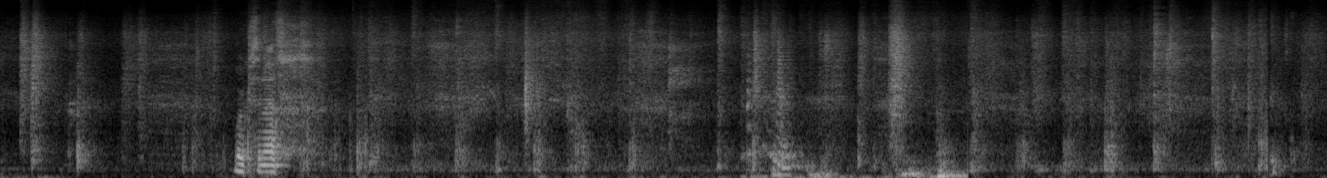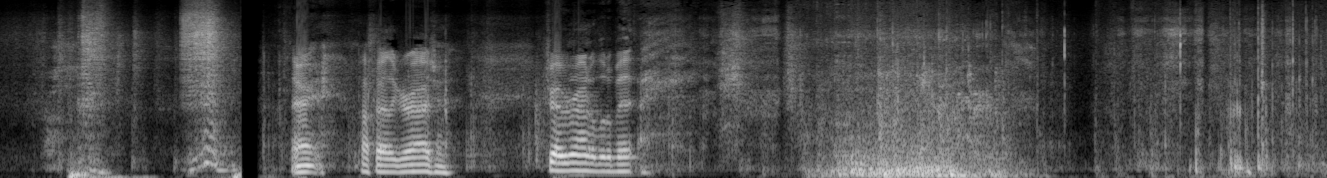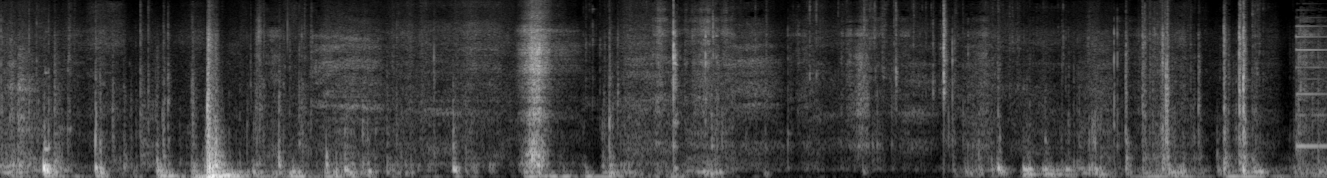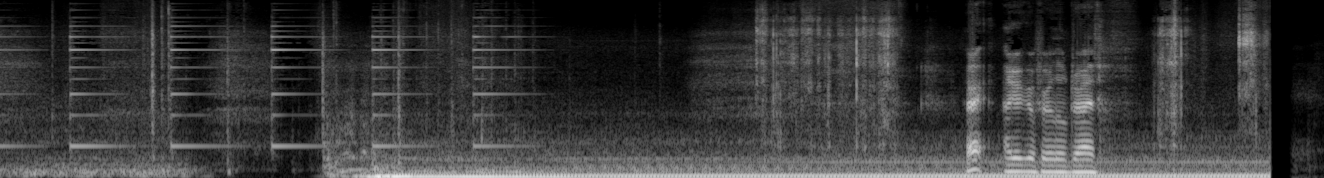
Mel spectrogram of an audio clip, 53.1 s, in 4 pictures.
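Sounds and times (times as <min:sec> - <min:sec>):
car warning chime: 0:39.5 - 0:45.9
car engine starting and idling: 0:43.0 - 0:52.5.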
